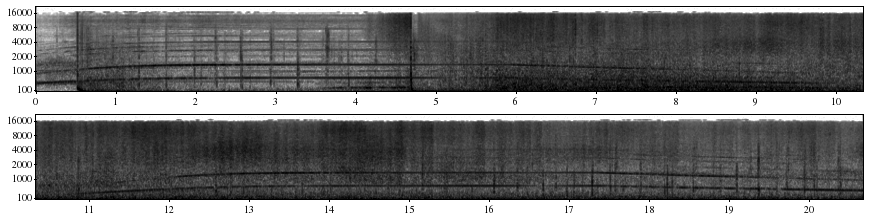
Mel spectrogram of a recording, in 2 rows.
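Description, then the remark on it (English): A siren wails in long, slow sweeps, its steady tone gliding up and sinking down twice, loud over a dense rumbling noise bed with no voices. “Yarn number 4, the siren.”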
